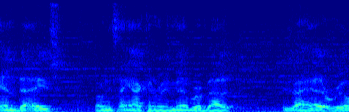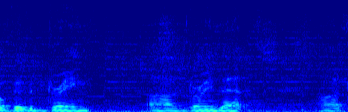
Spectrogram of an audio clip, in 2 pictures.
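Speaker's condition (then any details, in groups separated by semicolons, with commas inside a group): Guillain-Barré syndrome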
